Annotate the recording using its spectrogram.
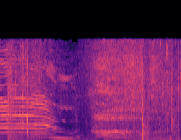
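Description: Cartoon soundtrack: a long, falling, wailing tone over the first second, a shorter rising-and-falling tone a moment later, then a sharp crash near the end as a cardboard collage falls and breaks on the floor.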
